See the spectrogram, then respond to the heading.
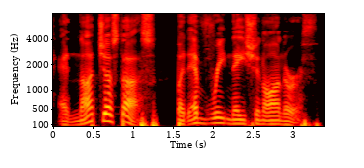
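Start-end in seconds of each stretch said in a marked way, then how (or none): none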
